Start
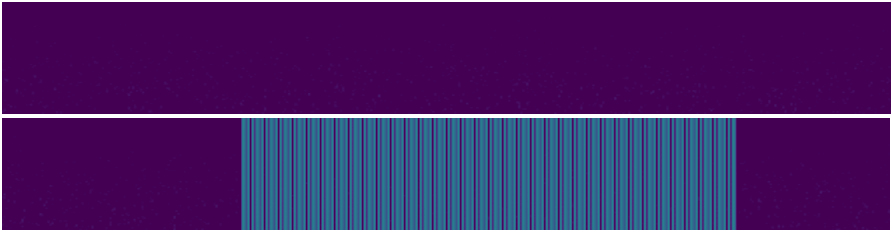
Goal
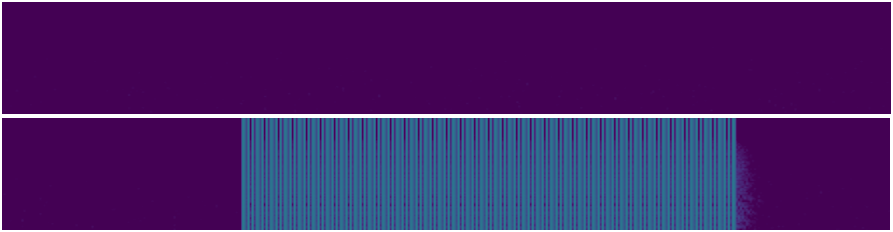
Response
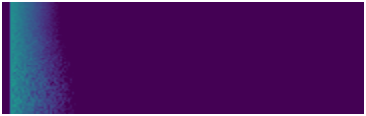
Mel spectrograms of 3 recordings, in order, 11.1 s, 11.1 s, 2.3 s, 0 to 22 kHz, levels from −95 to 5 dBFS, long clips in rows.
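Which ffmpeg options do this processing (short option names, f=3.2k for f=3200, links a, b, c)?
-filter_complex "[0:a]asplit=2[a][b];[1:a]atrim=start_sample=2205,lowpass=5.5k[c];[b][c]afir=irnorm=-1:irlink=0,volume=-29.5dB[d];[a][d]amix=inputs=2:normalize=0,volume=-2.5dB"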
